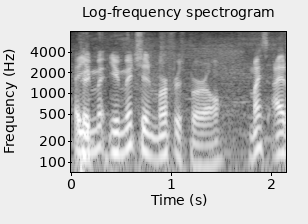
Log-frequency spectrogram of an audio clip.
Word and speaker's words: Murfreesboro: Murfreesboro. – Murfreesboro. – Yes. – It's exactly how it looks. – Exactly how it looks. – Okay. When I hear Murfreesboro, I think of David Price.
